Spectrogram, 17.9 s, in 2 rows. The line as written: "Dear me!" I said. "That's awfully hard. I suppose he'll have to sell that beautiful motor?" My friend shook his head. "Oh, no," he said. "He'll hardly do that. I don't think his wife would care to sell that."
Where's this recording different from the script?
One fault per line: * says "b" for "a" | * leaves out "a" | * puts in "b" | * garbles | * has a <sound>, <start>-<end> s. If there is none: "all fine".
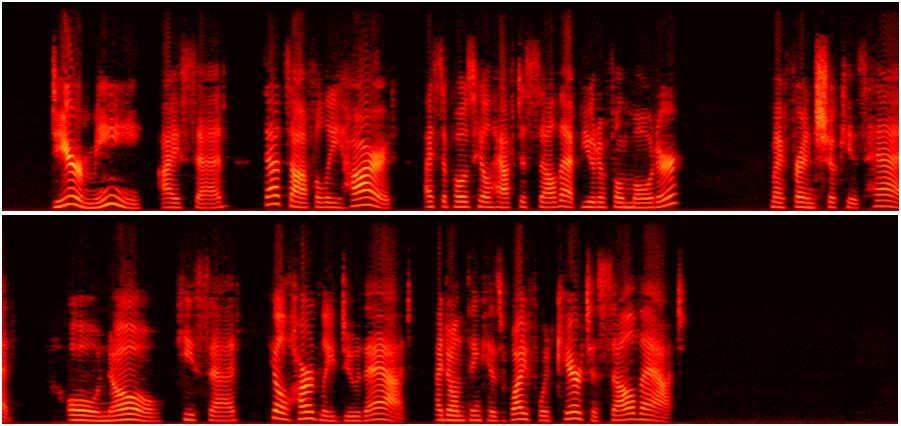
all fine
